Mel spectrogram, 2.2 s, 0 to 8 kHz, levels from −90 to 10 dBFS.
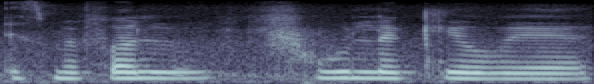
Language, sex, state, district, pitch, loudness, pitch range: Hindi, female, Chhattisgarh, Raipur, 215 Hz, -16 LUFS, 210-225 Hz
